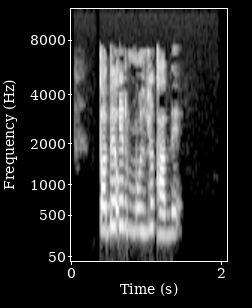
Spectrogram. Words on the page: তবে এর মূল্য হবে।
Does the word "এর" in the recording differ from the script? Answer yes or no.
no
